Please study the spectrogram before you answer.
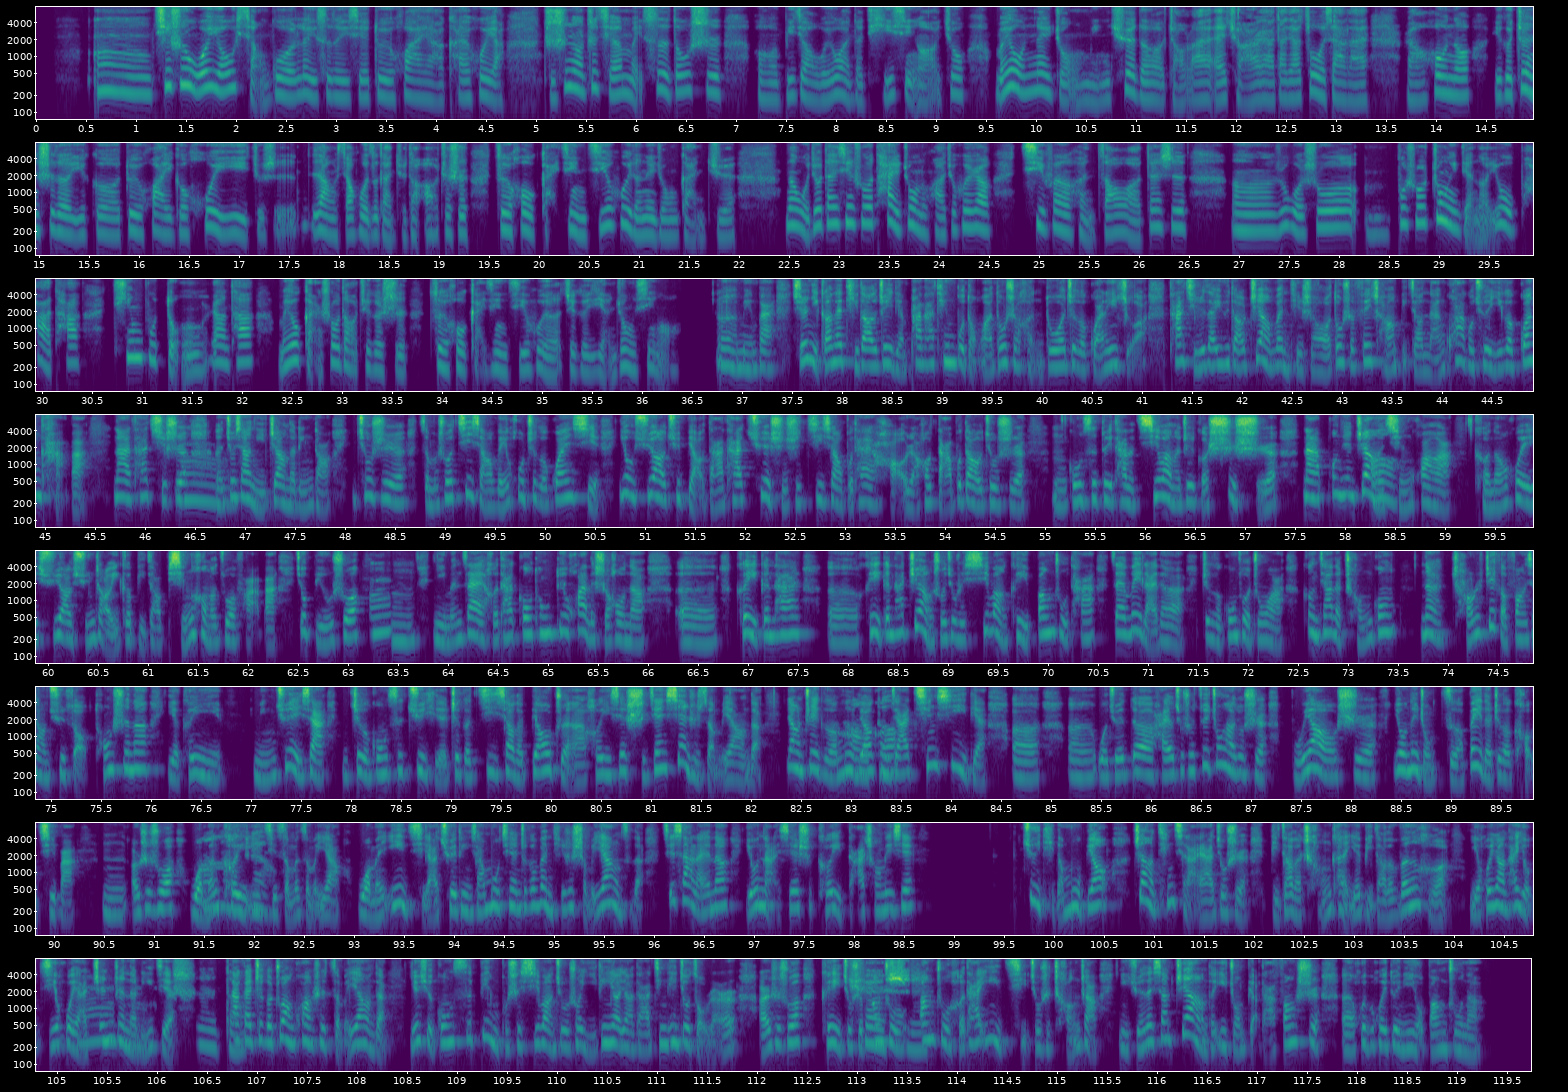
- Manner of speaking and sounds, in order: none
- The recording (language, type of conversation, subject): Chinese, advice, 员工表现不佳但我不愿解雇他/她，该怎么办？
